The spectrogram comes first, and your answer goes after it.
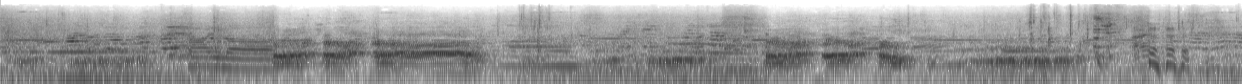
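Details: Female Steller sea lion pup close to one year old, kept at an aquarium in Ise, Japan, in touch training so she tolerates handling without biting; hoarse, harmonic roars come in uneven bouts amid staff speech and clatter.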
